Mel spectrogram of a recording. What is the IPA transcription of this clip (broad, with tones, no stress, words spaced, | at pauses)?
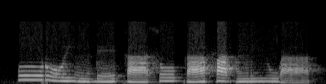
oː˦ ɾoː˧jĩ˨ ɗeː˨˦kaː˨soː˦ kaː˨˦fa˦˨k͡pĩ˧ ɾiː˦ waː˨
